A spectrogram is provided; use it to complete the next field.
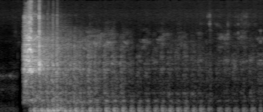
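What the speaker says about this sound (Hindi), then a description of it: "सेल्फ में स्टार्ट हो रही है गाड़ी" A secondhand motorcycle starts on its electric self-starter with a brief crank, then catches and settles into a steady, loud, close-up thumping idle.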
